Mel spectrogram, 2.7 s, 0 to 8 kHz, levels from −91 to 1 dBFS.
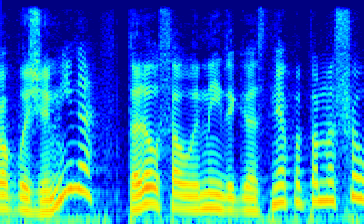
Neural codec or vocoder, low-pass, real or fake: codec, 16 kHz, 0.5 kbps, FunCodec, trained on LibriTTS, 25 frames a second; 7.2 kHz; fake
